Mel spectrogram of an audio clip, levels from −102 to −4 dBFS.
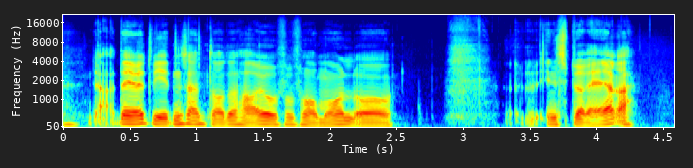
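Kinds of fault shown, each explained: No audible faults detected.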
